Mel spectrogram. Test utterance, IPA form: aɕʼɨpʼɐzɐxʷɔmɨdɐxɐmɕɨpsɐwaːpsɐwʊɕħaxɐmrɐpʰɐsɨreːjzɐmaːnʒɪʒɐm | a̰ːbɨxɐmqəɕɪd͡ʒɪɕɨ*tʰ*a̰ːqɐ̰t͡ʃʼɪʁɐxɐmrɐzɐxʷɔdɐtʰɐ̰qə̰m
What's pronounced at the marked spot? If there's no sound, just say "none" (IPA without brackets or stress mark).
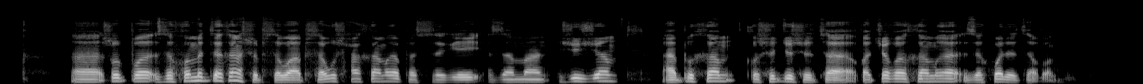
tʰ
